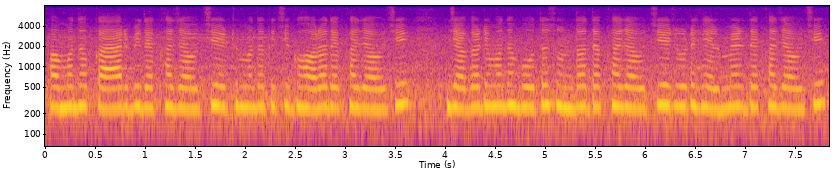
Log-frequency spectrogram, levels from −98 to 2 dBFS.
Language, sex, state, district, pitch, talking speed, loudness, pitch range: Odia, female, Odisha, Malkangiri, 255 Hz, 140 wpm, -14 LUFS, 245-260 Hz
